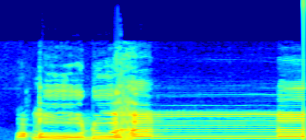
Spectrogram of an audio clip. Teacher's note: nunnya bertasydid dibaca gunnah ya, gunnah. Ditahan dulu, ditekan dan ditahan 2 harokat. Waquduhanna ya, panjang ya, nunnya dipanjangkan.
